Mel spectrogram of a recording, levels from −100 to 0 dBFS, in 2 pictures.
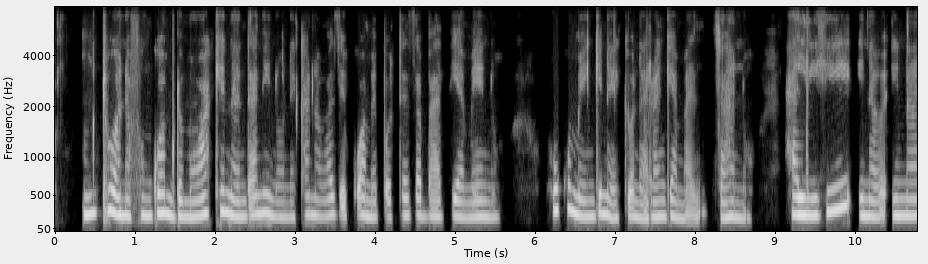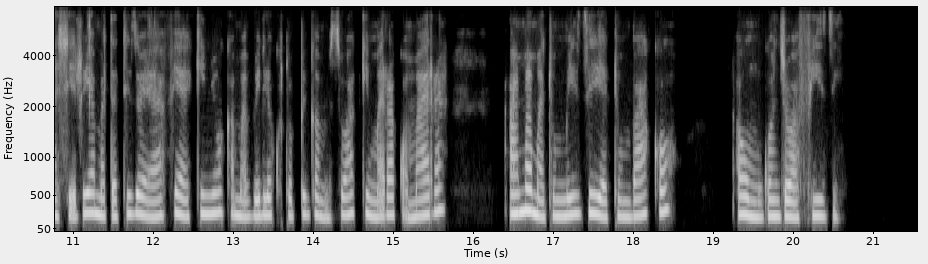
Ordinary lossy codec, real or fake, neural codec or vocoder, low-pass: Opus, 32 kbps; real; none; 7.2 kHz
